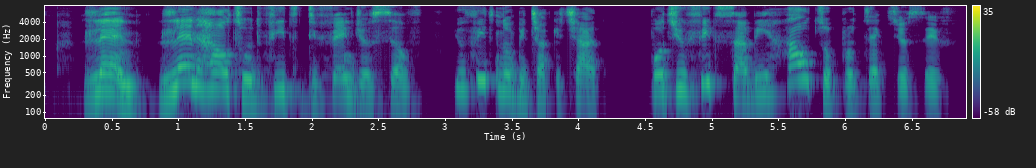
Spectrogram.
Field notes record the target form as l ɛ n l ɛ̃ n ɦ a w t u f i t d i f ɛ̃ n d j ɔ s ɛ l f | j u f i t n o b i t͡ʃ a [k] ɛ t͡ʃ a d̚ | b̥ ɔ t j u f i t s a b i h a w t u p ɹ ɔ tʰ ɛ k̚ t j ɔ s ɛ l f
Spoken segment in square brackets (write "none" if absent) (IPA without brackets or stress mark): k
